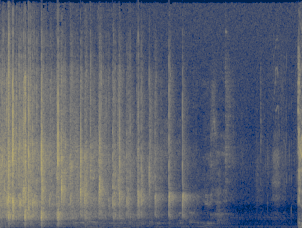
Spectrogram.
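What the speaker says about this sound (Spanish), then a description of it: "Un aplauso al Rey de Gloria" Applause breaks out in a church Bible class as the congregation claps for Jesus of Nazareth, dense at first, then thinning to scattered claps that fade to near silence.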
